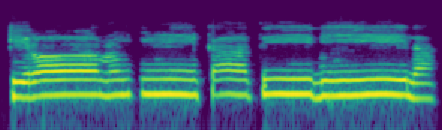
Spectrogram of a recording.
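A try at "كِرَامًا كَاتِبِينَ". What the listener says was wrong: এই কাটা টান হবে, বুঝতে পারলেন, আলিফ মাদ্দা রয়েছে। কির হ্যাঁ, আমি একবার বলে দিই। কিরমান কাতিবিনা।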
